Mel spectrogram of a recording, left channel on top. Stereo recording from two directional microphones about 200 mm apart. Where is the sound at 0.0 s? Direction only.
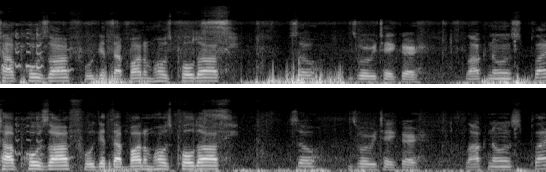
15° right (ahead or behind).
